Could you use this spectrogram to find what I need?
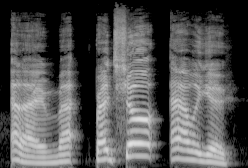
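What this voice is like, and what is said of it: Put-on Cockney accent. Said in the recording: “your Cockney accent's far more impressive than his was.”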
